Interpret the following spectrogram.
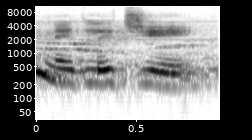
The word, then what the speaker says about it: negligee: इसकी प्रोनाउंसिएशन है negligee.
